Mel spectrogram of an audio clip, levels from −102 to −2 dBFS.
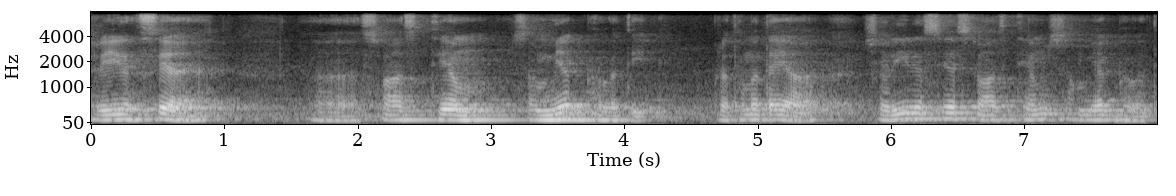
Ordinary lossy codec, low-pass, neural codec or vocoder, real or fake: none; 7.2 kHz; none; real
